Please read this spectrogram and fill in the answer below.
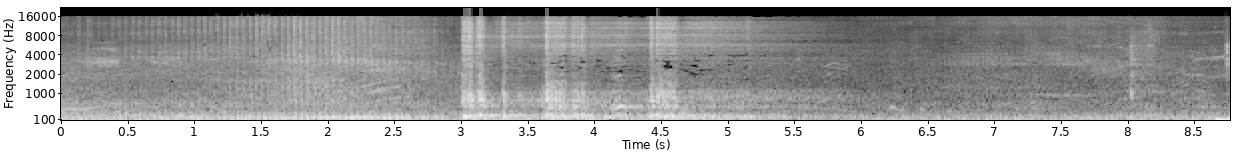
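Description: A tractor-trailer truck passes close by with a steady low engine and tyre sound that fades out after about five seconds, followed by a car passing. Three loud sharp knocks come between about three and four and a half seconds in.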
